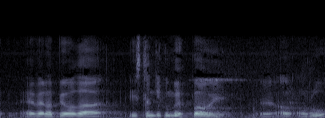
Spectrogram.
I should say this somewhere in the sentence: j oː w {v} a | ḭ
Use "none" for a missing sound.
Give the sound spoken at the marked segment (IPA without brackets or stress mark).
ð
